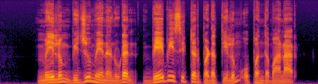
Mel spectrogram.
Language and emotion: Tamil, neutral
